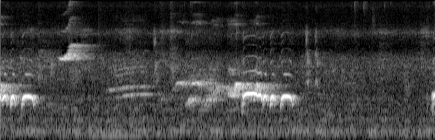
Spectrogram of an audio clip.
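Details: Zebra dove, a small bird said to have a fighting spirit, singing to goad lazy doves into replying; brief rolling coo trills at the start and midway, mixed with softer whistled notes from other birds.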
